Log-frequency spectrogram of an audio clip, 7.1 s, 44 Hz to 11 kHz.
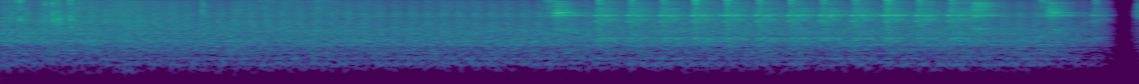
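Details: Room noise, then a run of rapid sharp snapping pulses with a faint whine from a Spectra Q-switched laser during tattoo removal using the R0 protocol of multiple same-day passes; the patient reported no pain.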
